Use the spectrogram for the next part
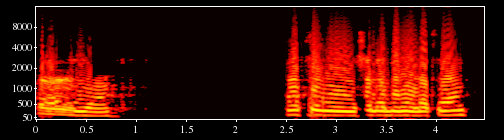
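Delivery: muffled, like talking in a pipe; through a tube. Real, not acted. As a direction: voice from inside a pipe underground. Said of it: "You're back to sounding like you're in a pipe in the middle of the ground again".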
